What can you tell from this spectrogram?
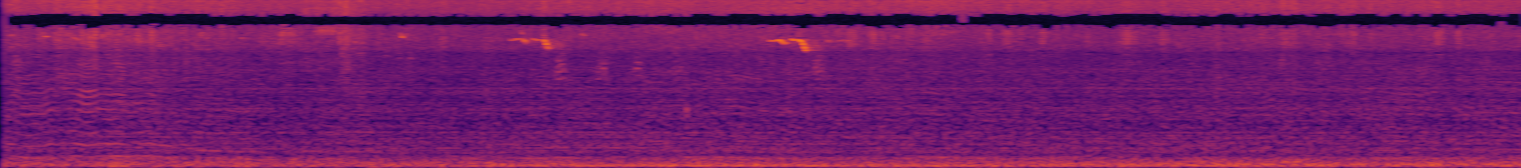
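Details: Honey bees around a beekeeping hive; a dense, steady low humming buzz of many bees throughout, without breaks, with a faint high tone overhead.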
